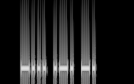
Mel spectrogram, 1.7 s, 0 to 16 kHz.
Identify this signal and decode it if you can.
Morse code, heard as a keyed tone, about 35 wpm, 700 Hz. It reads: BRN
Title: USA Call Sign Postfixes - 3 Letters 35wpm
